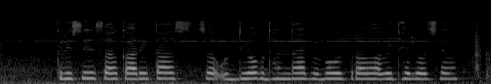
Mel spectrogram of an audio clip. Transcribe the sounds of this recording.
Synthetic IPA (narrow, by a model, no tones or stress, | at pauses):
kɾisisəɦkaɾit̪asəʔud̪joɡd̪ʱənd̪abʱibəɦut̪̚pɾəbʱabit̪ɦelot͡ʃʰɛ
